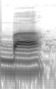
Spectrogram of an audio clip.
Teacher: با نکالنے کا طریقہ یہ ہے کہ دونوں ہونٹوں کے جو تری والا حصہ ہے وہ آپس میں مل جائیں، تو اس سے نکلے گا با۔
